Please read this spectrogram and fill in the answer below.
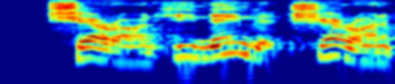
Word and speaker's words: Charon: he prefers the pronounciation Charon for that moon of Pluto's that would otherwise be pronounced Charon with a hard C so is an interesting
